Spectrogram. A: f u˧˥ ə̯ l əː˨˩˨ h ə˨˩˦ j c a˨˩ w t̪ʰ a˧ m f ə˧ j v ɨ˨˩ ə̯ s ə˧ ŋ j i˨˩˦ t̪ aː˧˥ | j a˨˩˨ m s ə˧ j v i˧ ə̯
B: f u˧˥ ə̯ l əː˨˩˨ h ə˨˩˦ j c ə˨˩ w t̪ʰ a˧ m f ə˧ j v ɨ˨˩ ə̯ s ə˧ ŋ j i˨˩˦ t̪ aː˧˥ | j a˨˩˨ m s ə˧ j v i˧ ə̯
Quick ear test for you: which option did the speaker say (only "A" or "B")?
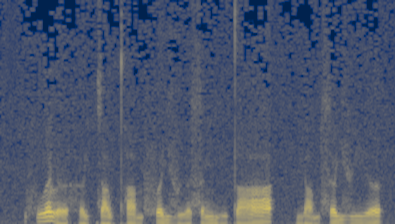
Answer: A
